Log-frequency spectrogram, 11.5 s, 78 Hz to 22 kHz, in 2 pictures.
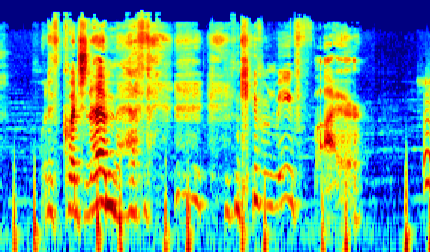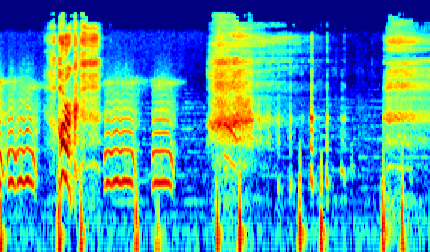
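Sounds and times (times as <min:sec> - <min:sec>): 
steady paired heartbeat-like thumps: 0:00.0 - 0:00.6, 0:01.2 - 0:04.8, 0:05.4 - 0:08.0, 0:08.6 - 0:10.2, 0:10.8 - 0:11.2
speech: 0:00.6 - 0:04.9, 0:05.7 - 0:07.4
owl shrieking: 0:05.6 - 0:06.3, 0:07.1 - 0:08.1.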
